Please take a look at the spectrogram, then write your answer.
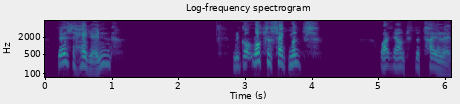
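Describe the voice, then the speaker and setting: A man with a southern English accent speaks at a high pitch and a moderate pace, with lively intonation. Long, frequent pauses break up his speech, and the sound is dry and close with no echo. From England. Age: 80s+. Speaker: wildlife conservationist. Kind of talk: outdoor nature walk explanation. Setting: outdoors.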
